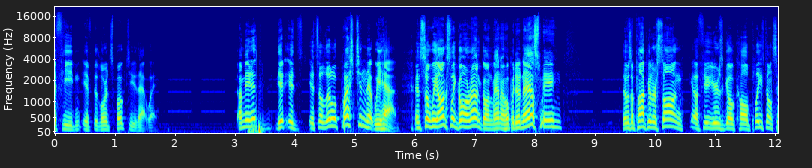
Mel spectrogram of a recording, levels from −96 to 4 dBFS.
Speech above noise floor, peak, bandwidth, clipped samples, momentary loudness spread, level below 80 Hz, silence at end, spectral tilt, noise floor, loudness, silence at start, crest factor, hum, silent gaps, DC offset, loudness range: 45 dB; -18 dBFS; 17 kHz; under 0.1%; 14 LU; -58 dBFS; 0 s; -4.5 dB/octave; -81 dBFS; -36 LUFS; 0 s; 18 dB; none; none; under 0.1%; 7 LU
